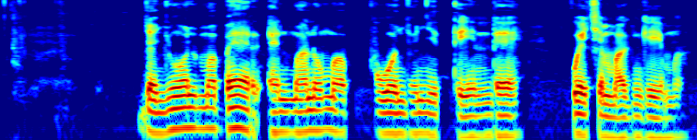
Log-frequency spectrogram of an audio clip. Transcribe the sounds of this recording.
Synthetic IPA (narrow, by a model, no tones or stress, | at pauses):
d͡ʒaɲwɔlmabɛɾɛnmanɔmapwoɲd͡ʒoɲɪt̪ɪndɛ | kwet͡ʃemaɡŋɡɪma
